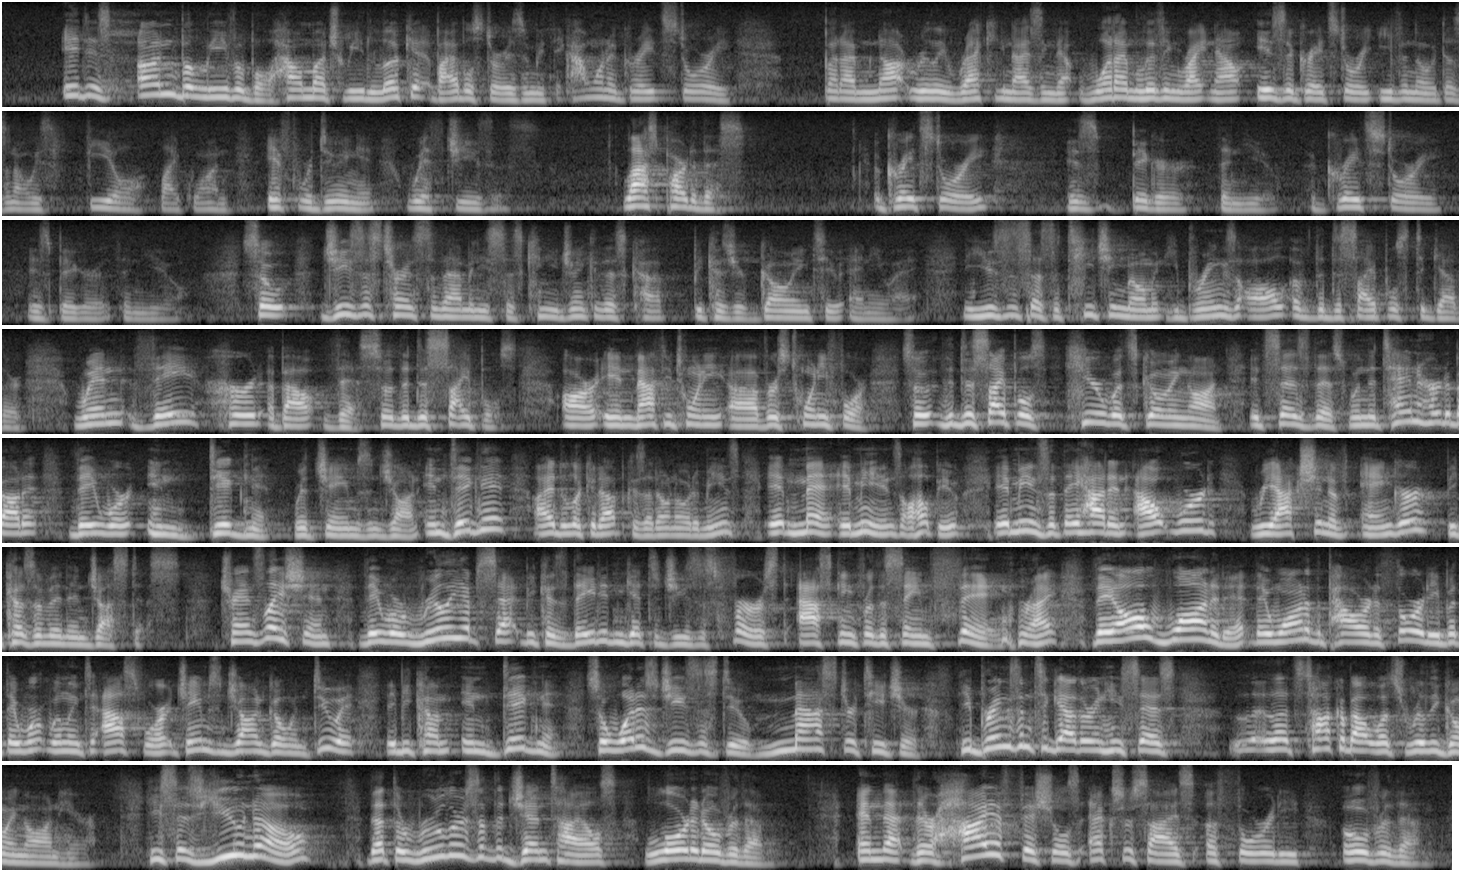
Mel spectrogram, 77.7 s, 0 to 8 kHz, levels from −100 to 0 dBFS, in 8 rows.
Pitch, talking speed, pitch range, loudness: 180 Hz, 200 wpm, 155-205 Hz, -26 LUFS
